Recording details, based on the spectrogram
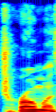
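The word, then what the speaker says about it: Troma: I had been saying that they were from Trauma Studios. It has been pointed out to me that that is actually pronounced Trauma Studios, which is crazy because I'd only ever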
